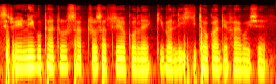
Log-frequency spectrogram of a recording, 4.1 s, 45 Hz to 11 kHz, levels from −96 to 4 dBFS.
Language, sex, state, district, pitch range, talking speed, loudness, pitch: Assamese, male, Assam, Kamrup Metropolitan, 115-135 Hz, 115 wpm, -17 LUFS, 125 Hz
